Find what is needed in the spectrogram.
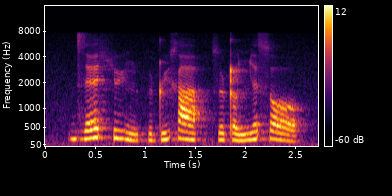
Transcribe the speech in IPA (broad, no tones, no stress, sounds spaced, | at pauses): d͡z ɛ ɬ y ŋ ə k ø ʈ y x a | t͡s o ʈ ɔ ɲ ə s ɔ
